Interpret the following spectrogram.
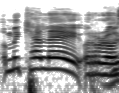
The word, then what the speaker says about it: Michele Rossi: We practiced the name beforehand, so I'm going to get the pronunciation down to a T. Michele Rossi. Almost there. No, Michele Rossi.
